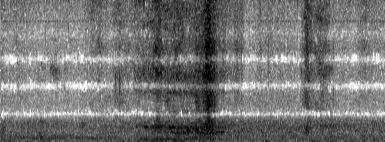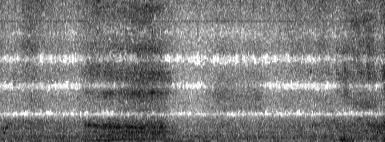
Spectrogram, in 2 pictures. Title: Snoring in the dark...could you sleep to this. Oh and the fan is even going.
